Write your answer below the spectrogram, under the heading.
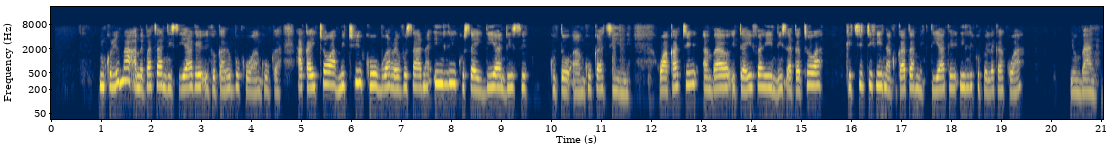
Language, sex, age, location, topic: Swahili, female, 25-35, Nakuru, agriculture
